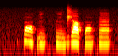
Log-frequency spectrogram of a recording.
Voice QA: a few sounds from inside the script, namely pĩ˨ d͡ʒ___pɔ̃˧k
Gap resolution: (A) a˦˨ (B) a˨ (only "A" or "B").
A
